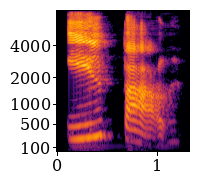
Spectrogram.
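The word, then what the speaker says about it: ils parlent: This is a funny one because E-N-T is silent. Say it after me. It's il parle. Il parle. Right? So the il, you don't pronounce the S, and the parle, you don't pronounce the E-N-T, and you could say,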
